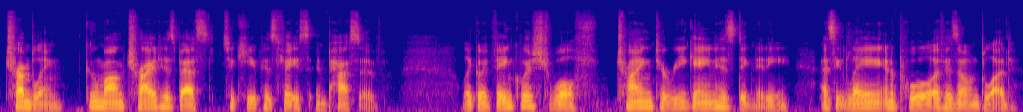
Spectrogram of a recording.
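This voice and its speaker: A man's voice: medium pitch, a little slow, darkish tone. A man reading a novel aloud as narrator, with offhand asides between passages. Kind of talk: audiobook readalong.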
